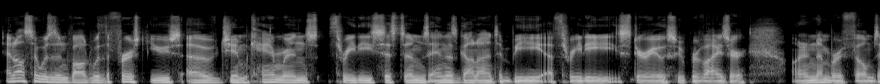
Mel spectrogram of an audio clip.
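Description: A man's voice: deep voice, dry recording, studio quality. A man in his forties hosting a film podcast, chatting casually and laughing at himself. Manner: relaxed, self-deprecating, laughs often. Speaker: podcast host. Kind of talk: casual chat.

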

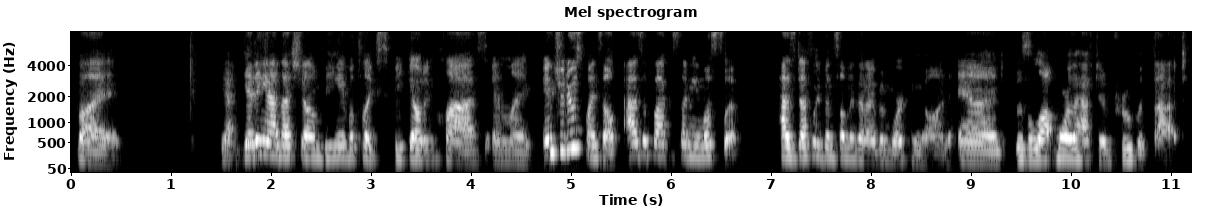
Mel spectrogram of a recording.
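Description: Young woman, student guest, chatty and candid, mid-pitched everyday voice. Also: expressive, fast, fairly bright tone. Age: young adult. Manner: candid, chatty, many "like" fillers. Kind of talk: casual podcast roundtable.

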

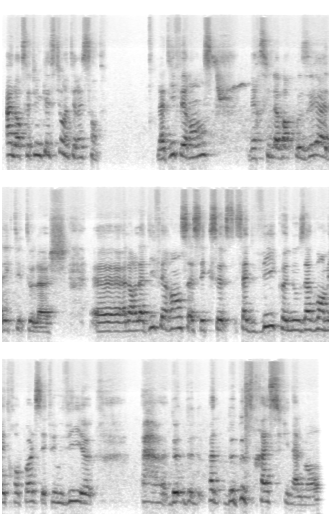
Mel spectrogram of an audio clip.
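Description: A woman's voice: mid-range voice, unhurried, a little hiss or hum. A woman from France chatting on a live stream with her viewers, talking hesitantly with many fillers and restarts.

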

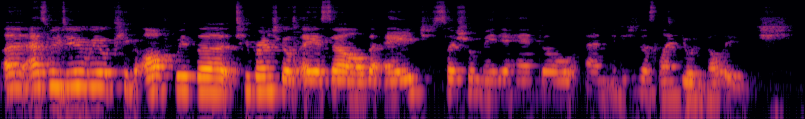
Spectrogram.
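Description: A woman's voice: on the low side, fairly even intonation, normal speed. A woman co-hosting a podcast, joking and giggling. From Western Sydney, Australia. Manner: giggly, joking, says shout out a lot. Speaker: podcast co-host. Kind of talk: casual podcast interview. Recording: roomy echo, faint noise.

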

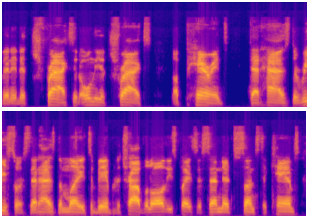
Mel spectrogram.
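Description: Male podcast host, congested, low voice, rambling casual delivery. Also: clean tone, no echo. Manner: rambling with frequent restarts. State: congested, under the weather. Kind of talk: casual solo talk, advice to athletes.

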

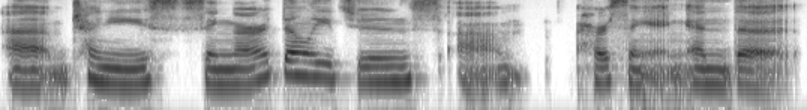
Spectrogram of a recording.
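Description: Low-pitched woman chatting haltingly. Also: dark tone. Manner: halting, searching for words, with frequent "like" and "you know". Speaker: podcast guest. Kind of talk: casual interview conversation.

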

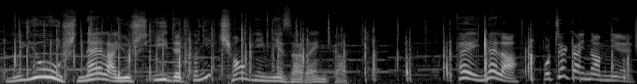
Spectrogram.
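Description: A man's voice: sits high, huge pitch swings, measured pace, over music, voice pushed up, heavily acted. A man voicing a playful, curious little boy who exclaims and jokes in a children's audio play. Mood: whiny, reluctant. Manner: exclaiming, inquisitive, cheeky.

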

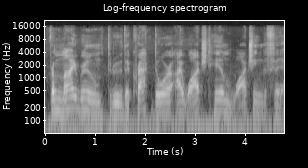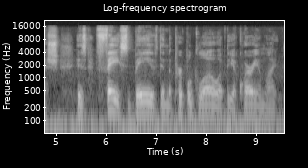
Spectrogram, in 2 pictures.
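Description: A man reading a novel aloud as expressive scripted narration, with measured, dramatic phrasing. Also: mid-range voice. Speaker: audiobook-style reader. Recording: faint background noise.

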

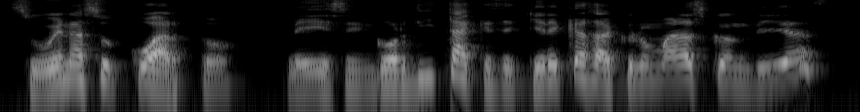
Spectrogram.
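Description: A man's voice: a little high, a little fast. Slangy Colombian man telling a story. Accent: Colombian Spanish. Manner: animated, slangy, swears casually. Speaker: guest telling his story. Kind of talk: casual storytelling chat.

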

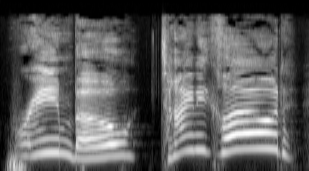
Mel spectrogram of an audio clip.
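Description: A storyteller voicing a crowd of clouds who tease and then gasp in astonishment, in a high, squealing voice. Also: very animated, measured pace, gravelly, no room sound, studio quality. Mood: astonished. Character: crowd of teasing, amazed clouds.

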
